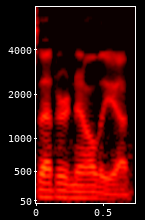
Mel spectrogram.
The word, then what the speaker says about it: Saturnalia: I thought until I read that for myself that you had mispronounced Saturnalia.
